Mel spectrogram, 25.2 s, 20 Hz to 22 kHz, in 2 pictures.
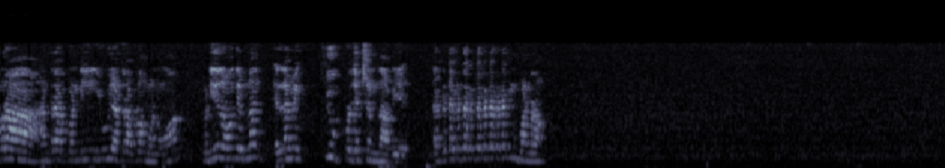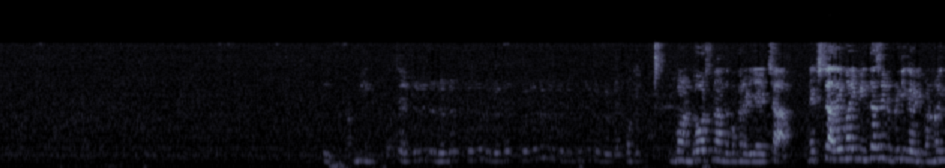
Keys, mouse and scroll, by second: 0.1 e, 0.9 s, 2.0 scroll up 3, 2.5 middle click, 3.3 s, 6.7 g, 10.9-12.0 drag, 12.0 g, 13.6 scroll down 2, 13.9-15.8 middle drag, 15.8-17.5 drag, 17.9 s, 19.7 e, 21.4 KP_0, 22.5 alt+a, 23.2 ctrl+s, 23.5-25.2 shift+middle drag.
